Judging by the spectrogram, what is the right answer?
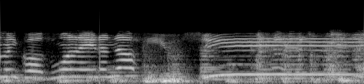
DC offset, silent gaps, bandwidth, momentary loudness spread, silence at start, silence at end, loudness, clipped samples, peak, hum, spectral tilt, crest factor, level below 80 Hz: under 0.1%; none; 5 kHz; 5 LU; 0 s; 0 s; -16 LUFS; under 0.1%; -4 dBFS; none; -9 dB/octave; 12 dB; -46 dBFS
